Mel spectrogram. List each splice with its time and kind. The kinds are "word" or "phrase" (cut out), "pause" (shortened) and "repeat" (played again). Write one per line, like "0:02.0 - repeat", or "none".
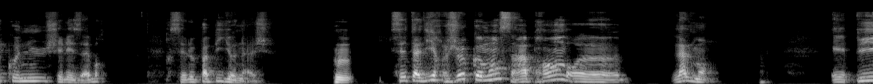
none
